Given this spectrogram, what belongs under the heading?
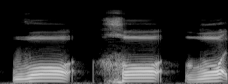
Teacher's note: Kalau vokalnya seperti O, maka dia akan terdengar tebal. Huruf tebal itu ketika fathah atau baris atas bukan vokal A lagi, tapi kedengarannya kayak vokal o.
